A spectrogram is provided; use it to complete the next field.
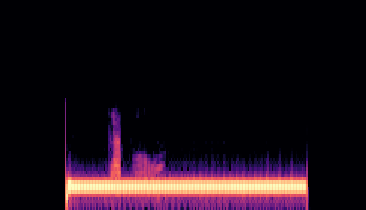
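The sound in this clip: A steady telephone tone sounds while a call is being transferred, one unbroken mid-pitched note of about two seconds that starts and stops abruptly, with a faint voice briefly underneath.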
